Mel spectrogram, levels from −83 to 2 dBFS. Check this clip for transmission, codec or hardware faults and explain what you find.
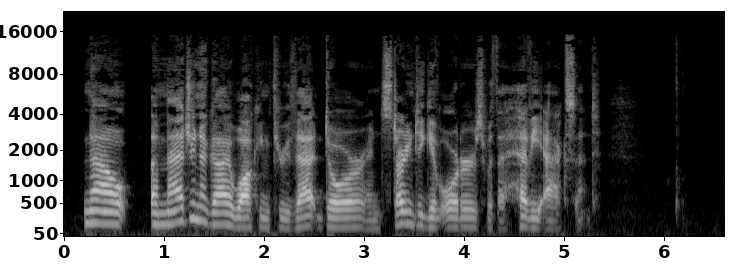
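No faults can be heard anywhere in the recording. Nothing in the speech points to trouble in the transmission path, the encoding or the recording hardware.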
